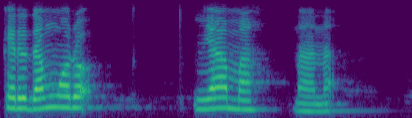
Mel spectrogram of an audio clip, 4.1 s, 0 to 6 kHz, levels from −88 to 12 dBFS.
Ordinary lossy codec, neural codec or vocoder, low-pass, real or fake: Opus, 32 kbps; none; 5.4 kHz; real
